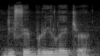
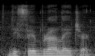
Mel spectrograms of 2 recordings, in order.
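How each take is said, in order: Both takes have the same delivery.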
